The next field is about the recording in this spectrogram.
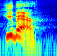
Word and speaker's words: Hebert: Is it Ashley Hebert? – Nope, Hubert. Hubert. It's French.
